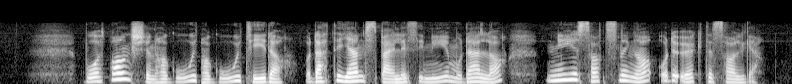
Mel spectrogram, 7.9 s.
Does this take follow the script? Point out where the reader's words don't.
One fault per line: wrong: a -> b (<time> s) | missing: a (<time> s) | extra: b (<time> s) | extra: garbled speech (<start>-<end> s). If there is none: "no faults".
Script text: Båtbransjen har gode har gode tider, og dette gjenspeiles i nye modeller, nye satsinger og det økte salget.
no faults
